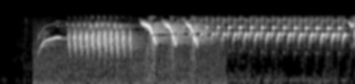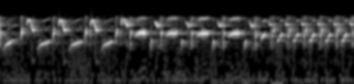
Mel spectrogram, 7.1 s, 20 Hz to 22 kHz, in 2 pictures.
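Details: Song of a canary-goldfinch mule, 2018: a rising whistle and buzzy rattle open into a long, rapid sequence of high repeated chirps and twittering notes with no other sounds.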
